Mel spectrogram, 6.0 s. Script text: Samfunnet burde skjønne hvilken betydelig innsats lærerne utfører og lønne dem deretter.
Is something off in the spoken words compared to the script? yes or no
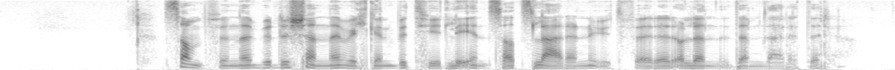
no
